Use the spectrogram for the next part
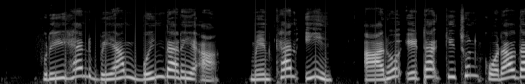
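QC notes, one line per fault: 0.55–4.26 s: periodic USB or driver dropouts. A brief gap of a few milliseconds is replaced by silence every 0.1 s, about forty in all, so the speech carries a steady 10 Hz ticking. This is typical of a background task repeatedly stalling the audio path.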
